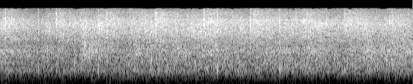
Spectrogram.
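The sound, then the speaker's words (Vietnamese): Loud, continuous applause from an audience answering a call for a long, big round: an unbroken, hiss-like wash of many clapping hands with no voices. “Xin tất cả hãy cho một tràng vỗ tay thật lớn nữa, thật dài nữa,”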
